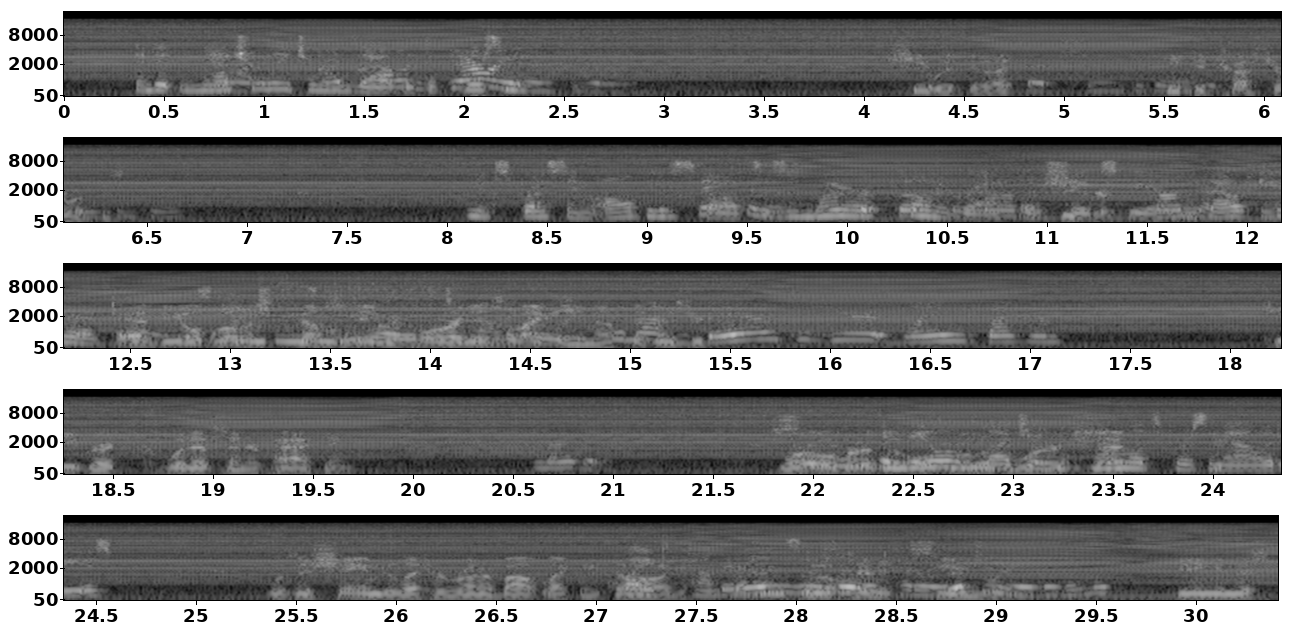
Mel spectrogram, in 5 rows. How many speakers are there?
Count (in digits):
3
